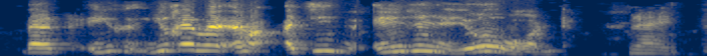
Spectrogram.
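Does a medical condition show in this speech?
Yes: cerebral palsy; mild speech problem.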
